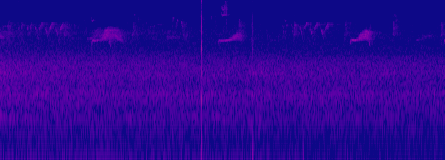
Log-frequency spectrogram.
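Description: Faint birdsong: a songbird twice sings a short phrase, a run of quick high notes followed by a rising, arching whistle, over a low outdoor hiss. Three faint clicks about a second apart come near the middle.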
